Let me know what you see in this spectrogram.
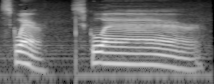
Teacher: maybe you can hear a hint of a in there the trap vowel or the bath vowel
